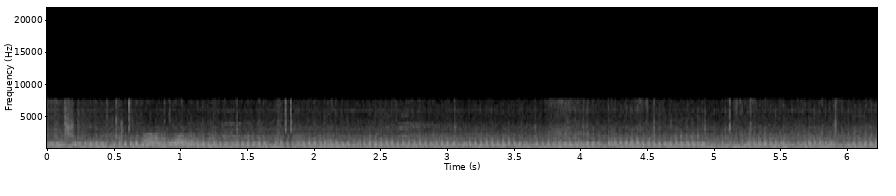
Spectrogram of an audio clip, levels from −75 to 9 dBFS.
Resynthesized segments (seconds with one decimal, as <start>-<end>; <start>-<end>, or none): 0.0-0.5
